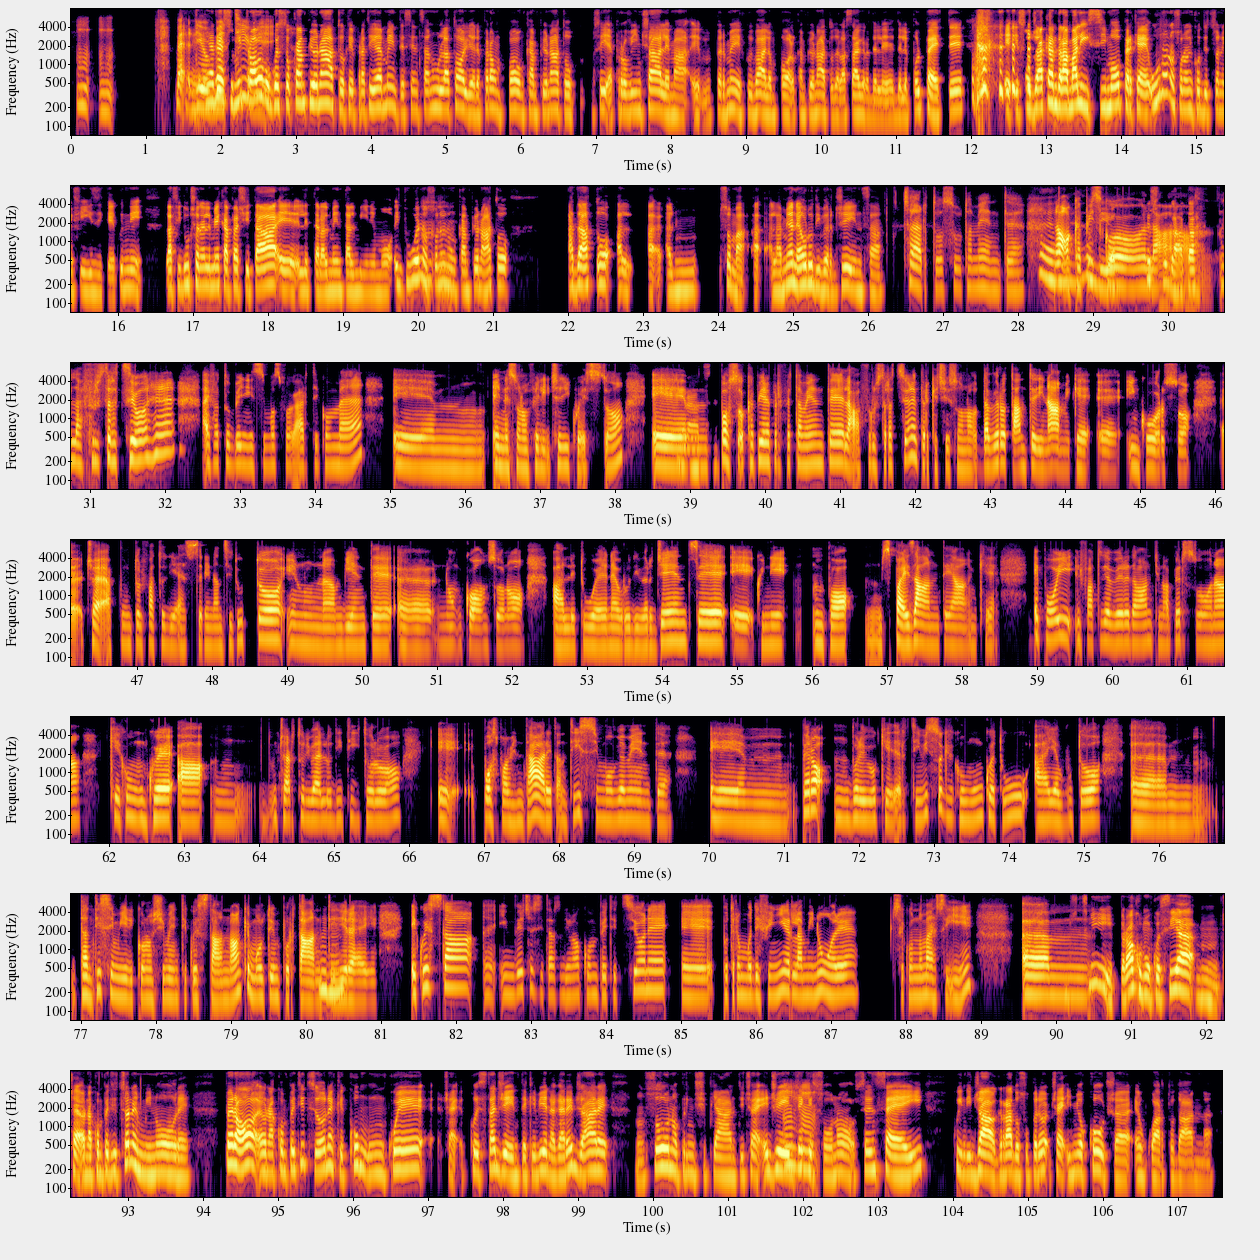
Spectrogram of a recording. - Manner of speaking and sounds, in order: tapping; other noise; laugh; other background noise; lip smack; laughing while speaking: "frustrazione"; "cioè" said as "ceh"; distorted speech; "cioè" said as "ceh"; "cioè" said as "ceh"; "cioè" said as "ceh"
- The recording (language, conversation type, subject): Italian, advice, Come posso superare la mancanza di fiducia nelle mie capacità per raggiungere un nuovo obiettivo?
